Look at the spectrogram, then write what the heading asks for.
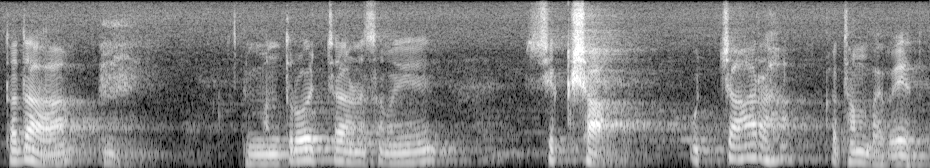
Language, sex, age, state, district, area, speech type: Sanskrit, male, 45-60, Karnataka, Uttara Kannada, rural, spontaneous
